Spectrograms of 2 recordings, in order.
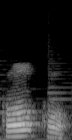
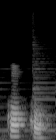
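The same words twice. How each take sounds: First: The 'o' vowels are held long. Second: The 'o' vowels are kept short. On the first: The word means high school. The speaker calls it right. "which means high school" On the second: The word means here. The speaker calls it wrong. "which means here"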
